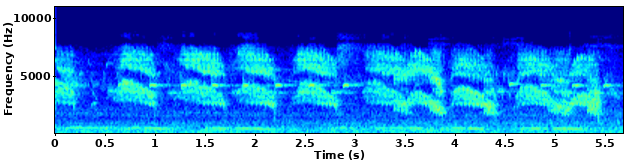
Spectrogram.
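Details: Two common starlings, fighting or mating, in April: repeated downslurred whistles and harsh buzzy notes about twice a second, over a steady low warbling note.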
